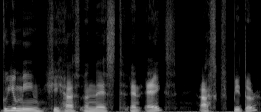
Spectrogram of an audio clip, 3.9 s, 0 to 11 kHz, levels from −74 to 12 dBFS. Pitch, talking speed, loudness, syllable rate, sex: 145 Hz, 170 wpm, -20 LUFS, 3.8 syllables/s, male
